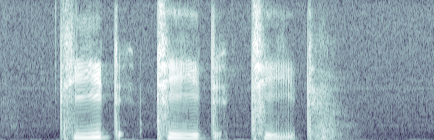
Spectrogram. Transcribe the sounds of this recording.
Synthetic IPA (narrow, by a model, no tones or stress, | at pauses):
t̪ʰiːd̪t̪ʰiːd̪t̪ʰḭːd̪̥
